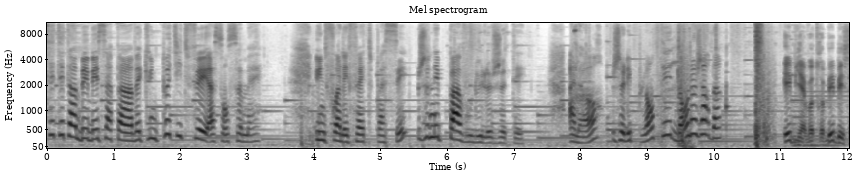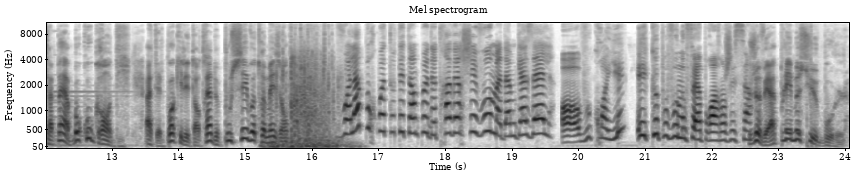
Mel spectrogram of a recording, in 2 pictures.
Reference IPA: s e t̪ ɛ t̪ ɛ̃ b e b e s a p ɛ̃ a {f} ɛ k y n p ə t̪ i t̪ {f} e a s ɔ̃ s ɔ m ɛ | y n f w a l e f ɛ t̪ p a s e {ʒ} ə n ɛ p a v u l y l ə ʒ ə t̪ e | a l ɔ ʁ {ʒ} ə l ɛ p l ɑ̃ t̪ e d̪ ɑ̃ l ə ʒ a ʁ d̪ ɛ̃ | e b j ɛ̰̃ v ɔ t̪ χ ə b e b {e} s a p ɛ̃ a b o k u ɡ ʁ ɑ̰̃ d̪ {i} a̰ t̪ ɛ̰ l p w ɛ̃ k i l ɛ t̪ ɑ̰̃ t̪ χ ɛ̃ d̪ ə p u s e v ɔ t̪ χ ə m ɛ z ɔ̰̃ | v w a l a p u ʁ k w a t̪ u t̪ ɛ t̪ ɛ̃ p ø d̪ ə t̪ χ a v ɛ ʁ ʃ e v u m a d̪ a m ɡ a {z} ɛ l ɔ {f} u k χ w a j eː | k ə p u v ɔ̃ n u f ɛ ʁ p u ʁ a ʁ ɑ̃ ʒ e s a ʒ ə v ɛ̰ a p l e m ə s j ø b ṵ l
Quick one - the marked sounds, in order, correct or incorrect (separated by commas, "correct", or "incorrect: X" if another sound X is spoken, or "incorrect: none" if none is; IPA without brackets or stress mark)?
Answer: incorrect: v, correct, correct, correct, correct, correct, correct, incorrect: v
